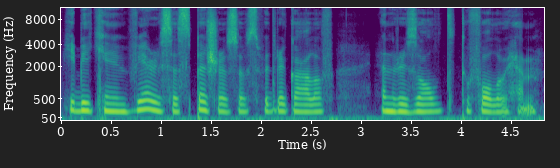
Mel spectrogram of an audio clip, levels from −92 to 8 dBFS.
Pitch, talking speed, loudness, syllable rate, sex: 180 Hz, 135 wpm, -17 LUFS, 5.2 syllables/s, female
